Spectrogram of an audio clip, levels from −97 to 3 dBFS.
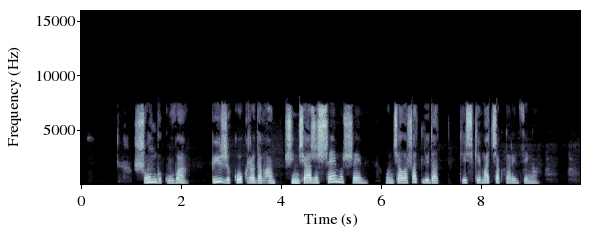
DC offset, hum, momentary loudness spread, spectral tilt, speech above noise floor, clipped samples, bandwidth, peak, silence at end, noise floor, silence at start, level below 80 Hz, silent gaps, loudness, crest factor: under 0.1%; none; 13 LU; -3 dB/octave; 65 dB; under 0.1%; 7.8 kHz; 0 dBFS; 0.9 s; -83 dBFS; 1.05 s; -62 dBFS; none; -17 LUFS; 18 dB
